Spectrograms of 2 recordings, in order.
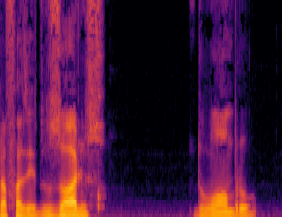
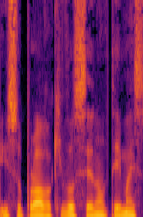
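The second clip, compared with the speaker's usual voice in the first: ordinary talk, nothing marked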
